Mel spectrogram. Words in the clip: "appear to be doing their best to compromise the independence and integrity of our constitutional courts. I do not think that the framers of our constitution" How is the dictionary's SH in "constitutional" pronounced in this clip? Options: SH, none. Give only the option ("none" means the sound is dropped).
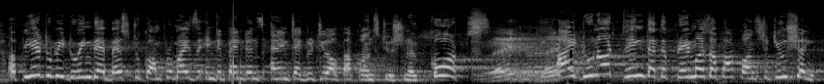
SH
